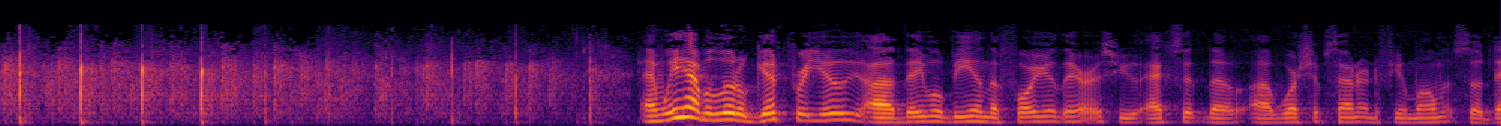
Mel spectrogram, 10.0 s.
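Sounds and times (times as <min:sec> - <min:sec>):
audience applause for dads: 0:00.0 - 0:04.2
speech: 0:04.3 - 0:09.9.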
